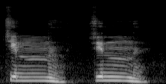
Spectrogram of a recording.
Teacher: ध्यान दें च के साथ इ का उच्चारण हो रहा है लेकिन कम देर के लिए हो रहा है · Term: छोटी इ की मात्रा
